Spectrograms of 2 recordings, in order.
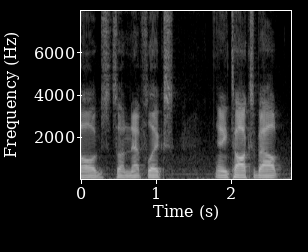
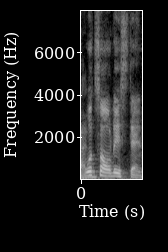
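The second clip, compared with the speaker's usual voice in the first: terrible fake British accent, pitched high; 9 semitones higher than usual. Imagining what they'd say to someone, putting on a bad British accent. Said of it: "My British accent's terrible".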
